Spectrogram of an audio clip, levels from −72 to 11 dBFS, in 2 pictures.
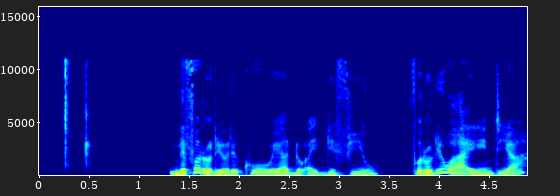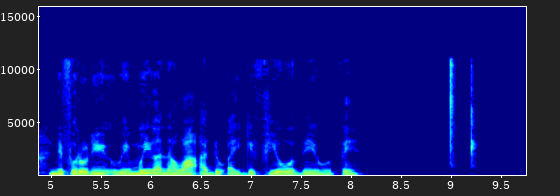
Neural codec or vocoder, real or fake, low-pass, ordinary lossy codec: codec, 44.1 kHz, 7.8 kbps, Pupu-Codec; fake; 14.4 kHz; MP3, 48 kbps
